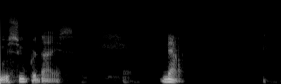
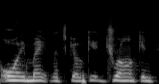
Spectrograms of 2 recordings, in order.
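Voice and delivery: much higher, loud mock British lad; British accent; 9 semitones higher, 3 dB louder than usual. Imitating a British friend's party talk, in a high hammed-up British accent. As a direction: ham up a rugby-bro British accent. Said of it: "So he's like".

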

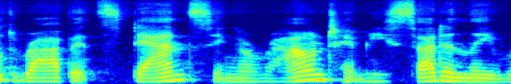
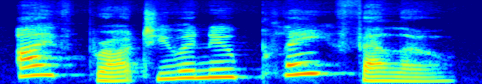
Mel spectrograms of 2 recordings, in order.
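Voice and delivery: high, louder fairy voice; bright fairy announcing a newcomer; tiny tinkling fairy voice; 8 semitones higher, 6 dB louder than usual. Acted. Fairy presents the rabbit.

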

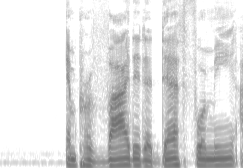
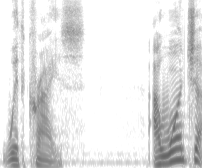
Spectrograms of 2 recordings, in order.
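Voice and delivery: ordinary talk

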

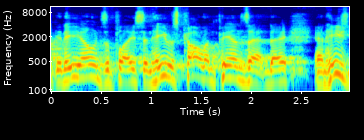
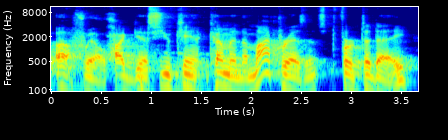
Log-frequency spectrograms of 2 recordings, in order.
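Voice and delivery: mock dismissive God; 7 semitones lower than usual. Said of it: "God's not going".

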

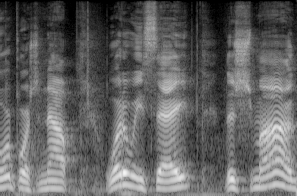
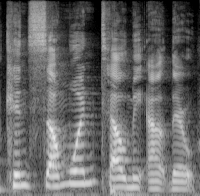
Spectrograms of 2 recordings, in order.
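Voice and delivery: ordinary talk, nothing marked

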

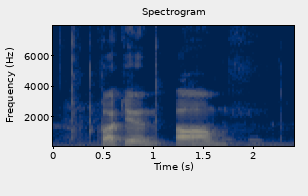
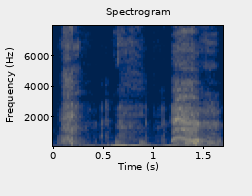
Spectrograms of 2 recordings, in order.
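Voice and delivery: sharp high laugh burst. Real, not acted. Laughing at group chat story.

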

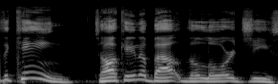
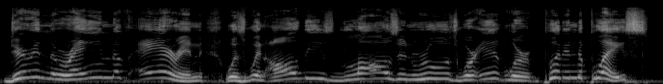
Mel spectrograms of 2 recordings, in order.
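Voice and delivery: pitched high in preacherly relish; gleeful preaching; 6 semitones higher than usual. Real, not acted. Preacher teasing a point that upsets people, gleefully excited.

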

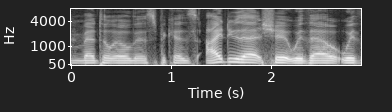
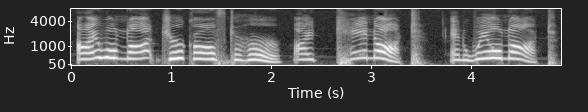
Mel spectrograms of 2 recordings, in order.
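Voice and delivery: slow, high mock-defiant caricature; high voice declaring a solemn refusal; Jordan Peterson; slower than usual. Host mimics a man taking a stand, high and defiant caricature. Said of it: "He's taking a stand against her".

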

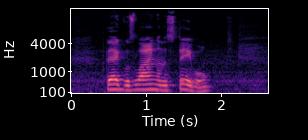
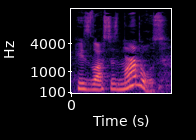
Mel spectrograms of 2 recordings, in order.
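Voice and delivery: ordinary delivery, nothing marked

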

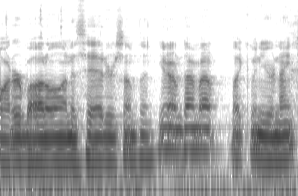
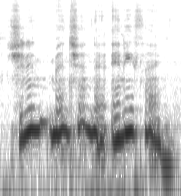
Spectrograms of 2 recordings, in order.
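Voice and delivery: high mock; 13 semitones higher than usual. Mocking the doctor's silence.

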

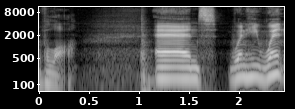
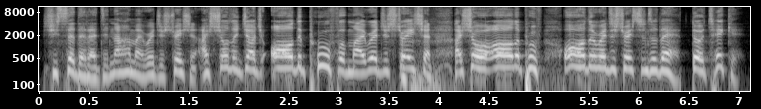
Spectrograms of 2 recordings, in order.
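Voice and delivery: high, animated African driver impression; imitated African accent, pitched high and emphatic; 10 semitones higher than usual. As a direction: make the triumphant case in a put-on African accent. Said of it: "I'm gonna do the accent".

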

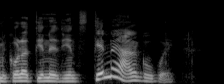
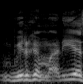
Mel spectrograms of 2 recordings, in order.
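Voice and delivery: mock startled gasp; 7 semitones higher than usual. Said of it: "le hice".

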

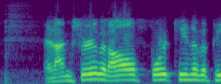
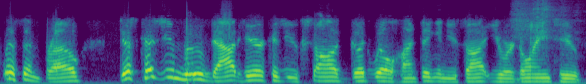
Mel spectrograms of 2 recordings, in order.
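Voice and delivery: ordinary delivery

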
